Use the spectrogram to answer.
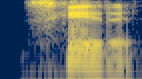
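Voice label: "scheren", Dutch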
